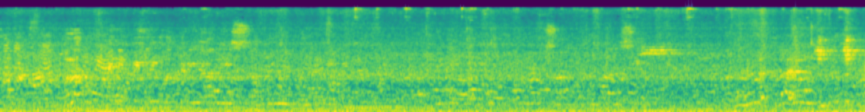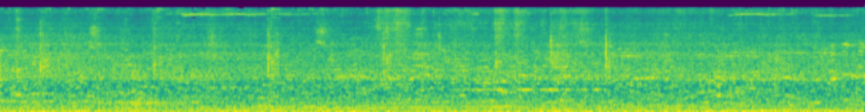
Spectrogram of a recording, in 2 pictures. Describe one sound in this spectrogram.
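A crowd of people murmurs nearby outdoors.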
